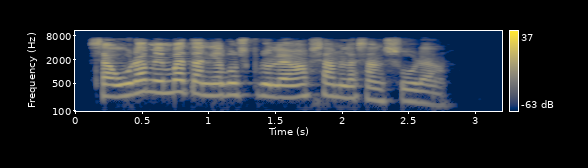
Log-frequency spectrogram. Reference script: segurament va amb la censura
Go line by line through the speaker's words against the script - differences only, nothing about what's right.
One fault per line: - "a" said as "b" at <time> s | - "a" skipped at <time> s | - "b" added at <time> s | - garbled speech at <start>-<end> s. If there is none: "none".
- "tenir alguns problemes" added at 0.9 s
